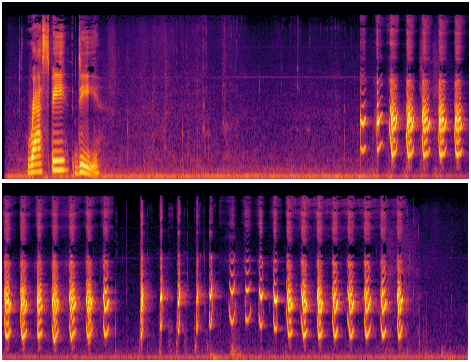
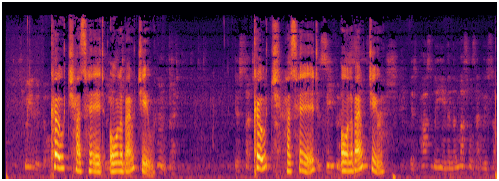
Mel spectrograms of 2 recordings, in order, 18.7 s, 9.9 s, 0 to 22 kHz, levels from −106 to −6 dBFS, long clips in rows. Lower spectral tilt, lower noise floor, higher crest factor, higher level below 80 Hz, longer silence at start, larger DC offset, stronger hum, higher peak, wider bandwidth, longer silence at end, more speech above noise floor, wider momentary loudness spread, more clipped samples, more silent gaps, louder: about the same, -3.5 dB/octave vs -4 dB/octave; second, -53 dBFS vs -57 dBFS; second, 18 dB vs 24 dB; about the same, -48 dBFS vs -52 dBFS; first, 0.5 s vs 0.1 s; neither; neither; about the same, 0 dBFS vs -2 dBFS; about the same, 16 kHz vs 16 kHz; first, 1.3 s vs 0 s; about the same, 37 dB vs 34 dB; second, 9 LU vs 24 LU; neither; neither; first, -16 LUFS vs -22 LUFS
